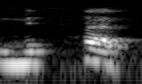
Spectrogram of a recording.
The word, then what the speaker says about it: मित्तर: मित्तर को कैसे प्रोनाउंस करेंगे, हिंदी में अगर लिखना है मित्तर ऐसे, तो ये क्या लिखा मैंने, मित्तर। जिसको हिंदी में मित्र कहते हैं पंजाबी में उसको मित्तर कहते हैं।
